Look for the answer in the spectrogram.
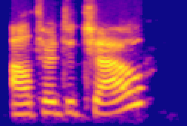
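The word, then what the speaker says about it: Alter do Chão: And we really want to hear about your work with, now please correct me if I'm pronouncing this wrong, Alter de Chao, is that right? – Yes, kind of, yes.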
